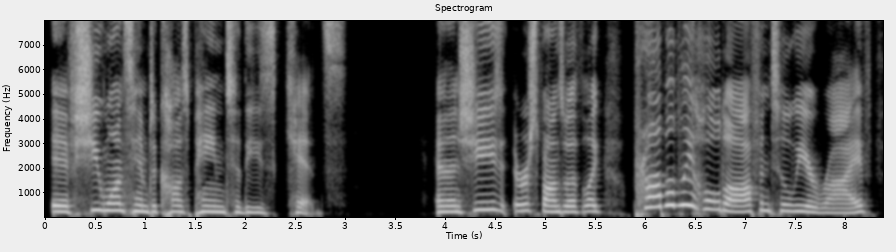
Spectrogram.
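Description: A woman's voice: fairly high pitch, dry recording. Casual woman podcaster, close dry sound. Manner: informal, filler-heavy, halting delivery. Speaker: podcast host. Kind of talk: casual chat recounting a court case.

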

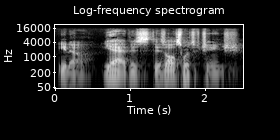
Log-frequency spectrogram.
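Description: A man's voice: fairly low pitch, a little slow, darkish tone. Chatty man in his twenties. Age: 20s. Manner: rambling, laughs often, keeps asking "you know what I mean". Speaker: podcast host. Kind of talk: casual podcast chat.

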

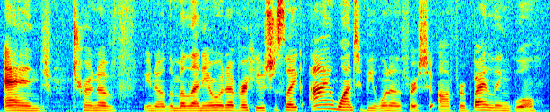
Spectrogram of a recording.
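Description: A woman from South Texas, raised speaking Spanish, talks as a guest on a sports podcast. Her voice sits a little low, and she tells long stories in a loose, chatty way, full of "like" and quick laughs. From South Texas, USA. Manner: chatty, storytelling, frequent "like" and laughs. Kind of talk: casual interview chat.

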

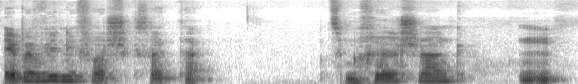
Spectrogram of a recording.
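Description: A man's voice: fairly high pitch, fairly quick, background noise. A young man with a Swiss German accent chatting casually as a podcast co-host, rambling, searching for words and laughing often. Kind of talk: casual chat.

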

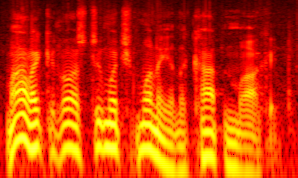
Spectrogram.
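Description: An actor playing a tough, wry adventurer in an old radio detective drama, with punchy hardboiled delivery. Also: male voice, medium pitch, sing-song, fast talker, warm tone, natural voice. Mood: wry, matter-of-fact. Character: tough, wry male adventurer narrating his exploits. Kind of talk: 1940s-50s radio detective drama acting. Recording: slightly noisy old radio recording.

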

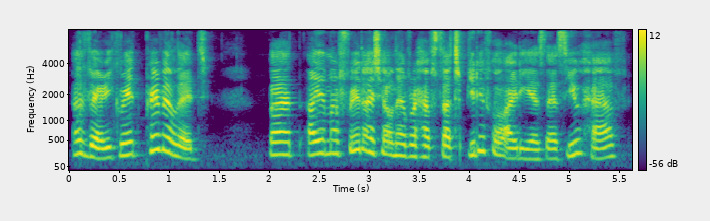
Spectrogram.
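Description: A man's voice: sits high, animated, normal speed, gravelly, darkish tone, pitched above the performer's own voice, full character voice. A man voicing a timid, naive little gardener in a storybook, shy and eager to please. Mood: humble, admiring. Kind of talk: storybook character voice.

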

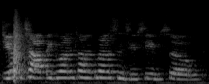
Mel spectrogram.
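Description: A young woman co-hosting a podcast, teasing quickly and laughing often. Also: high voice, roomy sound, far from the mic, a crowd in the background. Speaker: podcast co-host. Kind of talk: casual chat.

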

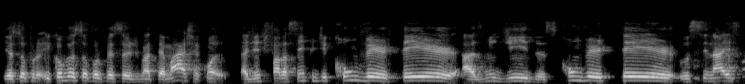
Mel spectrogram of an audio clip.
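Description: A man's voice: a little high, normal speed, few pauses, a little mellow. A man from Goiás, Brazil, with a strong local accent and a rolled R, a math teacher chatting easygoingly on a live stream. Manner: easygoing, storytelling. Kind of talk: casual chat on a live stream. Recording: dull, lo-fi sound.

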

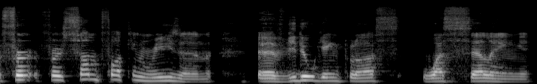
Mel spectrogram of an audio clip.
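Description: A man hosting a casual video game podcast, stammering and repeating words often, swearing freely. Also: medium pitch. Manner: casually foul-mouthed. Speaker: podcast host. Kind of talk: casual chat about video games.

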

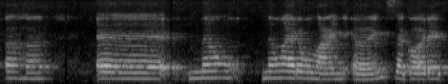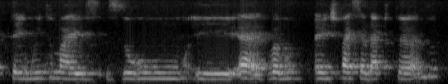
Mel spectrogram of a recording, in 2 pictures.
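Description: A woman's voice: medium pitch, level tone, slow, dark tone, echoey room, slight background noise, poor audio. A woman from Brazil, a guest in a casual interview on a video call, speaking in an easygoing way and laughing often between sentences.

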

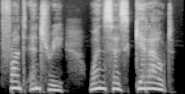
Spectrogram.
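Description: A man's voice: sits high, measured pace, darkish tone, breathy edge, no echo, clean studio sound, pitched above the performer's own voice, heavily acted. A man voicing a small cat that speaks in short, clipped, urgent phrases. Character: small cat sending thoughts, terse and nervous.

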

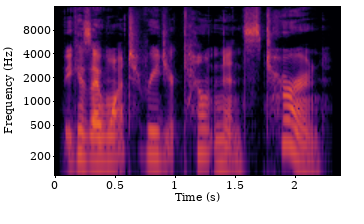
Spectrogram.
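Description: An earnest young woman in love acted by a woman reader speaks with guarded, questioning devotion. Her voice has a creaky edge and sits in a dry, close audiobook recording. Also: on the low side, moderate pace, darkish tone, no room sound. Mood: searching. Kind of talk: dramatic audiobook character reading.

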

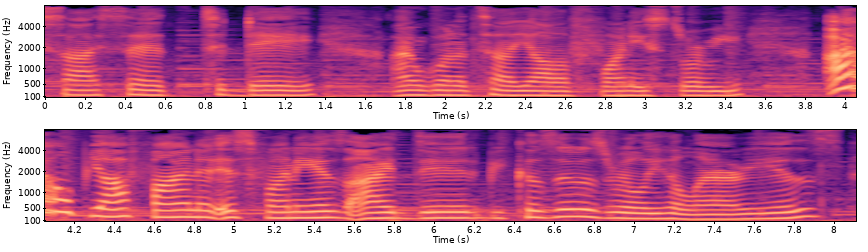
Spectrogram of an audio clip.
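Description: A woman hosting a podcast, telling a personal story in a casual, colloquial way and acting out what people said. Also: lowish voice. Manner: animated retelling, acts out quoted dialogue; colloquial, informal grammar. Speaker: podcast host.

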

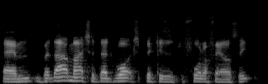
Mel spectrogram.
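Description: Guy on a podcast, rambly, says you know a lot, average pitch. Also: fast. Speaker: podcast co-host. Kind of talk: casual chat.

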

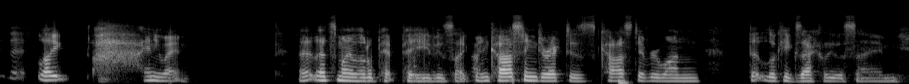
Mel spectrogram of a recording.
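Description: A woman's voice: lowish voice, no room sound. A woman in her forties chatting casually as a podcast co-host, rambling a little hesitantly. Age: 40s. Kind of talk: casual chat.

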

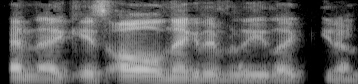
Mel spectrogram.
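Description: A man's voice: sits low, flat delivery, racing, a little mellow. A man from Canada chatting casually as an interviewer, informal and opinionated, rambling a little. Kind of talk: casual chat.

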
